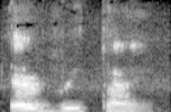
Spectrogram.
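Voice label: "everytime", Nigerian Pidgin, female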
